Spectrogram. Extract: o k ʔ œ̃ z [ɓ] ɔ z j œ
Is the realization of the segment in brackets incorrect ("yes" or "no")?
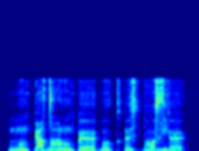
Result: yes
